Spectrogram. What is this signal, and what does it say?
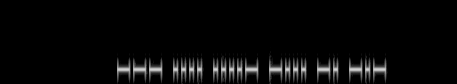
Morse code, heard as a keyed tone, about 30 wpm, 700 Hz. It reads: OH4BNK
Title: DXCC-100 Call Signs - 6 Characters - 30wpm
